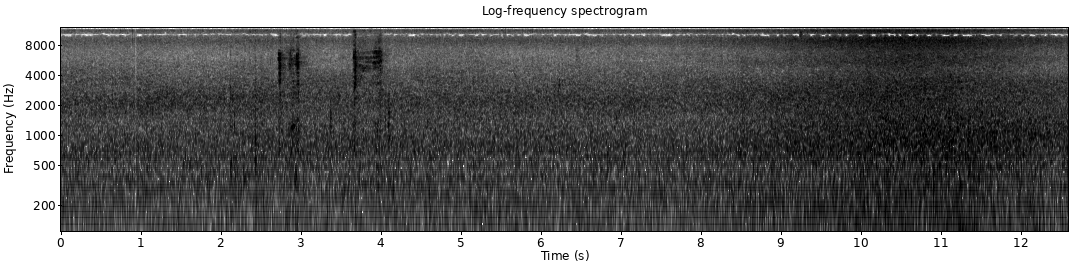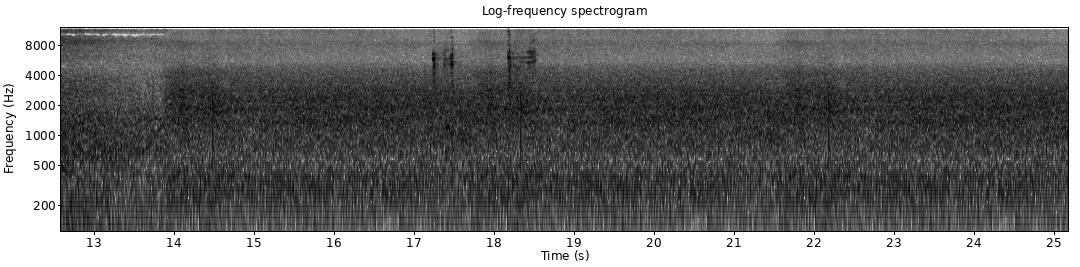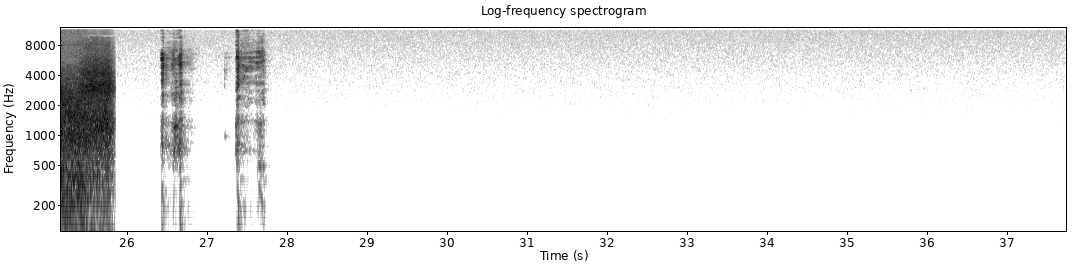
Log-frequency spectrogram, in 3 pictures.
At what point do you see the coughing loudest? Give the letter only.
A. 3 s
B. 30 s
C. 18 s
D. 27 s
A.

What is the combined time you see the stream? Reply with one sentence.
The stream can be heard for 26 seconds in total.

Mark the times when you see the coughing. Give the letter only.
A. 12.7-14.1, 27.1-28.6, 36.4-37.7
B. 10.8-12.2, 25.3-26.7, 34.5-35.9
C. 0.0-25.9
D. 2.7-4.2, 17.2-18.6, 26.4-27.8
D.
